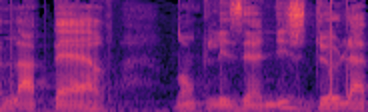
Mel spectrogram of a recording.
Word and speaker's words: Laspeyres: زانديس دو لا بير، أو هما باللغة تيتكتبوا باللغة الإنجليزية كتنطق لاس بيرز، ولكن باللغة الفرنسية كنطقوه لا بير.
